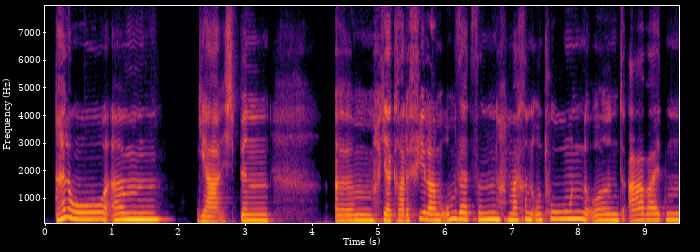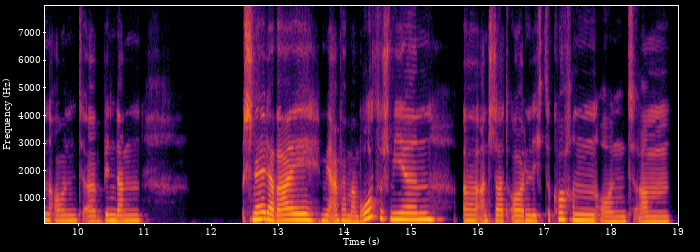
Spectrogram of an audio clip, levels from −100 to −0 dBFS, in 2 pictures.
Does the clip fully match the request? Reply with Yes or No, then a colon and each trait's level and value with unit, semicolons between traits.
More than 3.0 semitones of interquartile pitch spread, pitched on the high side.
Yes: average, 3.4 semitones; high, 215 Hz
